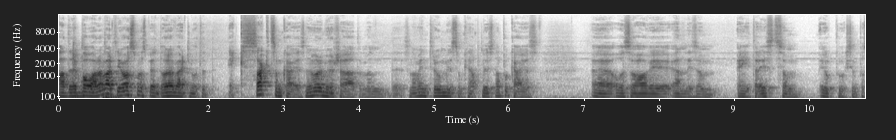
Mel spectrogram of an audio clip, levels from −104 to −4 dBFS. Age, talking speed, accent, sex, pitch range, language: 30-49, 260 wpm, Norwegian, male, 95-115 Hz, Swedish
